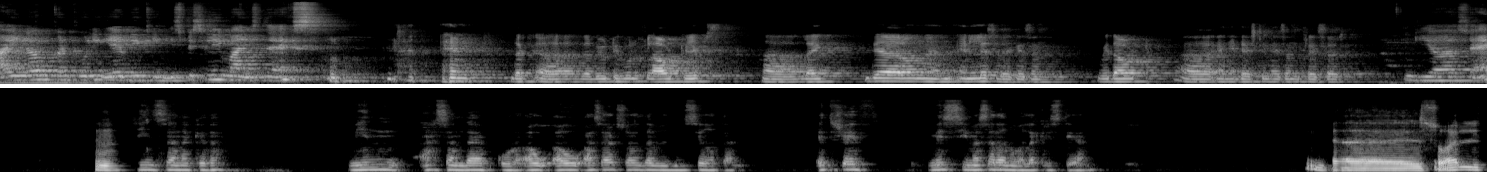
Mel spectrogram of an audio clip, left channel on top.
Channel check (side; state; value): both; different; correlation -0.01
